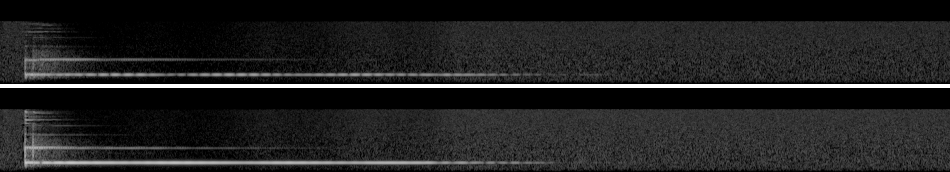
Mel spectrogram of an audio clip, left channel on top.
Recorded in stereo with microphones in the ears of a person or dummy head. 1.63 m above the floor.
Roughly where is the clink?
Right.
